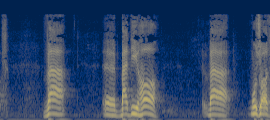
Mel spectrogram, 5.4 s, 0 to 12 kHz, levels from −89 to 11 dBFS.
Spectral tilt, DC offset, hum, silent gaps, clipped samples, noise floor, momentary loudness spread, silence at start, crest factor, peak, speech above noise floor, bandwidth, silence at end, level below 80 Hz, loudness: -5.5 dB/octave; under 0.1%; none; none; under 0.1%; -61 dBFS; 15 LU; 0.05 s; 18 dB; -2 dBFS; 42 dB; 8 kHz; 0 s; -56 dBFS; -20 LUFS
